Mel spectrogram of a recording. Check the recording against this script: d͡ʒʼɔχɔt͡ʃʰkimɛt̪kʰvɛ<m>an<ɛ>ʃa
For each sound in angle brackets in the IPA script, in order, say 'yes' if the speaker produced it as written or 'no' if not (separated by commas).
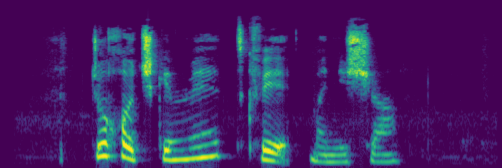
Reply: yes, no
